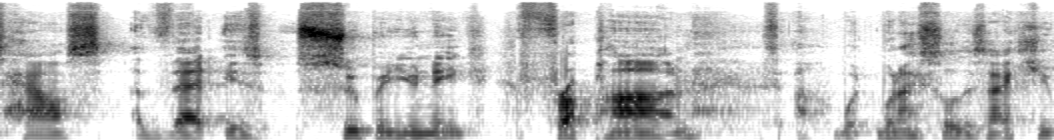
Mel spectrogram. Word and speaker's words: Frapin: that is super unique frappan when i saw this actually it was oh i was calling it fr uh frappin frappin as in you know give me a frappin uh is that a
